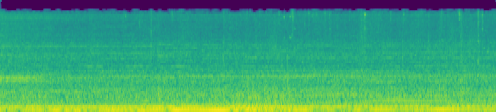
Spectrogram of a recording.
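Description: Land Rover Defender's engine running steadily under light load as the truck drives slowly over a rough dirt track, a deep continuous drone.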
